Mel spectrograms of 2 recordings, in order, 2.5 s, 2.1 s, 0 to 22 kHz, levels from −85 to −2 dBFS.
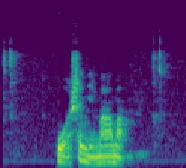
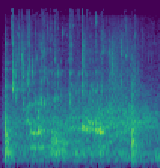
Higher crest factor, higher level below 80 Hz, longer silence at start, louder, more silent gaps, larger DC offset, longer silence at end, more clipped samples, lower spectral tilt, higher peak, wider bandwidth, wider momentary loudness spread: about the same, 18 dB vs 20 dB; first, -58 dBFS vs -70 dBFS; about the same, 0.05 s vs 0 s; first, -18 LUFS vs -26 LUFS; neither; neither; first, 0.35 s vs 0 s; neither; first, -5.5 dB/octave vs -2.5 dB/octave; first, -2 dBFS vs -8 dBFS; second, 9.6 kHz vs 19 kHz; first, 18 LU vs 5 LU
